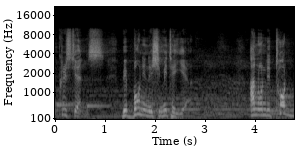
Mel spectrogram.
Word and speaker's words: Shemitah: Why will a bank that will redeem Christians be born in a Shemitah year?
